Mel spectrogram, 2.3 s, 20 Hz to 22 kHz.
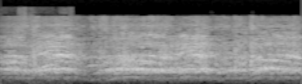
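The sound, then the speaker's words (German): A large crowd cheers the result of the 2016 Austrian presidential election, in which the FPÖ scored a spectacular success, in a sustained, loud roar of many voices, rising and falling slightly over a couple of seconds with no individual speech standing out. “Der Jubel ist groß, denn diese Wahl hat Geschichte geschrieben.”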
